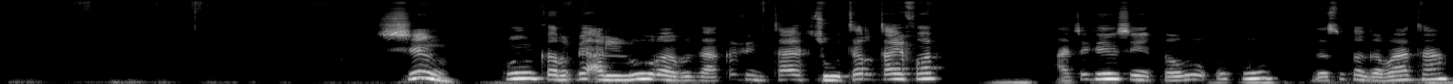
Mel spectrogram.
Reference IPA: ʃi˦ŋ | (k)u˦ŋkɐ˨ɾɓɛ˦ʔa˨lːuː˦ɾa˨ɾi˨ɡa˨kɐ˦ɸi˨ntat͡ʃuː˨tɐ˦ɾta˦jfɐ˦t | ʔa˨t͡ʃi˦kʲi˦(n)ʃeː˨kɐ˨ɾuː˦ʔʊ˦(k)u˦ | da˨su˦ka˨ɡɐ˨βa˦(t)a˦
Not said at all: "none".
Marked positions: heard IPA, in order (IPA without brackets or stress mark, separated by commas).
k, n, k, t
